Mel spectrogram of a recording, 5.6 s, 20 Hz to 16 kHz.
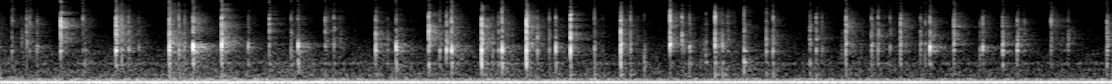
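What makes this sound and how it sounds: Fingernails rapidly tap and scratch on the grip and slide of a black Glock 17 handgun with a polymer frame and steel slide, held vertically in both hands. A dense run of quick, bright clicks and scratchy ticks carries on throughout over a steady low hum.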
